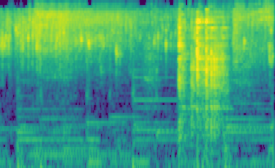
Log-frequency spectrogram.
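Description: Pork loin hits a hot pan and sizzles loudly and steadily, a continuous frying crackle with a brief sharper burst of spitting near the end, no voices present.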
